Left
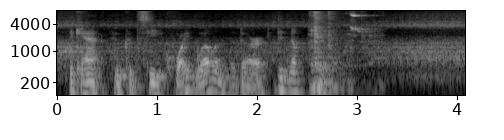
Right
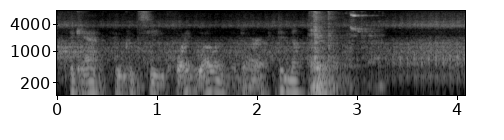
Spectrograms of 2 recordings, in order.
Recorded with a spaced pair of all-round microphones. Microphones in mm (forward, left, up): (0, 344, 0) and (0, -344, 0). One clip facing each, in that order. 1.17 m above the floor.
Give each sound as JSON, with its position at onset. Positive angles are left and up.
{"t": 0.1, "sound": "a man speaking", "side_deg": 80, "distance_m": 1.4}
{"t": 2.5, "sound": "a squeak", "side_deg": -65, "distance_m": 1.7}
